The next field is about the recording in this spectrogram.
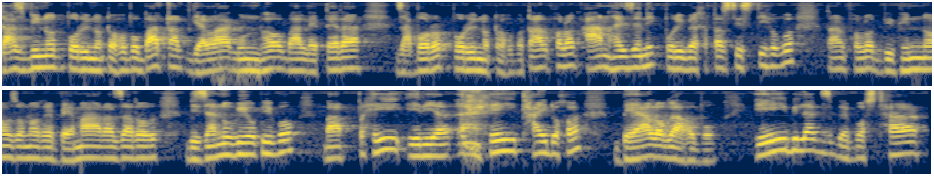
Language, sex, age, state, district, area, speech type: Assamese, male, 30-45, Assam, Goalpara, urban, spontaneous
